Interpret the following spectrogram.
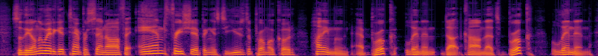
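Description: A man's voice: mid-range voice, darkish tone, dry recording, clean studio sound. An American man co-hosting a podcast in casual comic chat, opinionated and joking, leaning on his words for emphasis. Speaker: podcast co-host.

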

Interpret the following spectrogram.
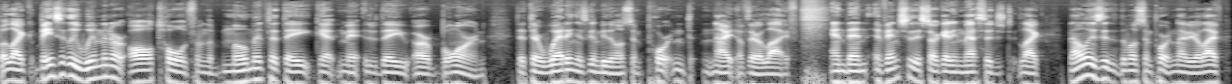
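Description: Low-voiced American man, joking podcast host. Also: brisk, hardly any pauses, a little mellow, no room sound, studio quality. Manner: joking, opinionated, emphatic repetition. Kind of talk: casual comic chat, ad reads.

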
